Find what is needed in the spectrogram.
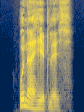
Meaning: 1. irrelevant 2. negligible, insignificant 3. futile
- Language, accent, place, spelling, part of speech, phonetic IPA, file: German, Germany, Berlin, unerheblich, adjective, [ˈʊnʔɛɐ̯heːplɪç], De-unerheblich.ogg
